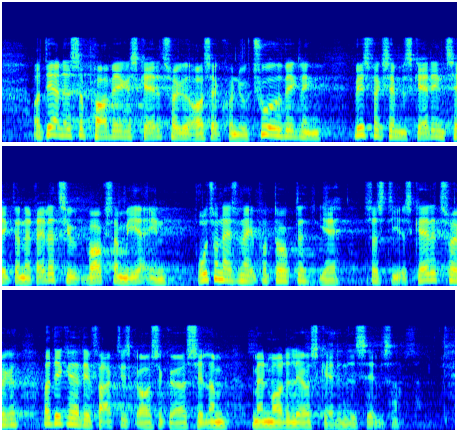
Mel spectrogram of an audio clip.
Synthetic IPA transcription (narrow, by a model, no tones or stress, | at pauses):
ʔɒ̽d̥æɐmeð̞ˠsɒ̽pʰɒ̽ʋiɐɡ̥əsɡ̥æɾət͡sʰʁœɡ̥ð̞̩ˠɒ̽səækʰɒ̽njoŋt͡sʰuɐ̰uðˠʋe̝ɡ̥le̝ŋn̩ | ʋe̝sfɒ̽e̝ɡ̥semb̥l̩sɡ̥æɾəe̝nt͡sʰeɡ̥̚d̥ɐnəʁɛlæt͡sʰiʊd̥ʋɒ̽ɡ̥sɐme̝ːɐʔen | b̥ʁut͡sʰo̝næɕo̝nɛ̰ːl̚pʰʁod̥ɔ̽ɡ̥̚d̥ð̩ˠjæ | sɒ̽sd̥ḭːɐsɡ̥æɾ̥ət͡sʰʁœɡ̥ð̩ˠɒ̽d̥e̝kʰæd̥e̝fɑ̈ɡ̥̚d̥isɡ̥ɒ̽səɡ̥ɶːɐsel̰ɒ̽mːænmɒ̽ɾəlɛːʊsɡ̥æɾ̥əne̝ðˠsed̥l̩sɐ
